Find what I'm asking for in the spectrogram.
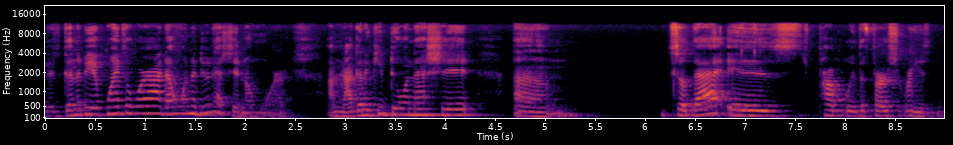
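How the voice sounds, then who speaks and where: A woman's voice: fairly low pitch, creaky, a bit bright, echoey room. A woman in her late twenties hosting a solo podcast, talking bluntly and casually with plenty of swearing and ums. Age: late 20s. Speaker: podcast host. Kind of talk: candid solo podcast monologue.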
